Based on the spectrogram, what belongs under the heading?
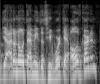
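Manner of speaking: ordinary talk, nothing marked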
